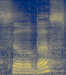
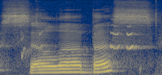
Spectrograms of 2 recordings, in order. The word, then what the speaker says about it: syllabus: But in both words, we have first syllable stress with the letter Y saying the I sound. So letter A is going to be unstressed, so it'll be a schwa here, syllabus. And then again, another schwa for this. I would say sometimes even people pronounce that with a little bit higher I vowel, syllabus, bus, syllabus. Mostly what's important there is that vowel is very reduced.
